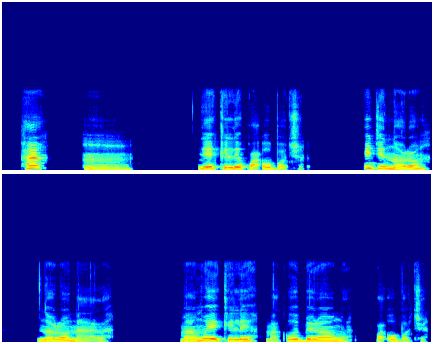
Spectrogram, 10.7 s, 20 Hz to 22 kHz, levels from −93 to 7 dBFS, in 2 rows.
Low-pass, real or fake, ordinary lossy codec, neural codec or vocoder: none; real; none; none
